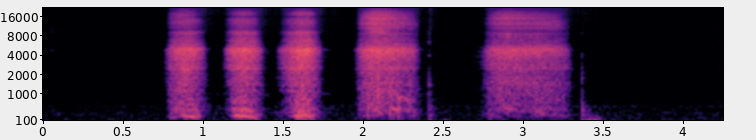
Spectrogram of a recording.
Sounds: Sniff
